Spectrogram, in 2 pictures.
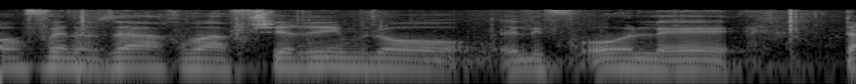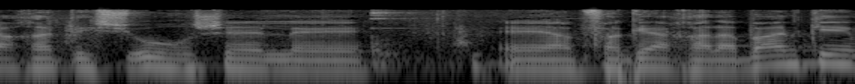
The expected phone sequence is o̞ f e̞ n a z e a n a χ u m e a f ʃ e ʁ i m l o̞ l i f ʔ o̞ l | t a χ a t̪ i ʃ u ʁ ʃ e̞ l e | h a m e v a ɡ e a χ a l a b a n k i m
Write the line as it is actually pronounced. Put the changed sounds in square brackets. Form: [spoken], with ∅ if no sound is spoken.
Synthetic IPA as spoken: o̞ f e̞ n a z e a n a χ u m e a f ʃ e ʁ i m l o̞ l i f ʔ o̞ l | t a χ a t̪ i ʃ u ʁ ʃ e̞ l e | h a m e [f] a ɡ e a χ a l a b a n k i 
